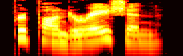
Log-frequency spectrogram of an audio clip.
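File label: "preponderation", British English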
